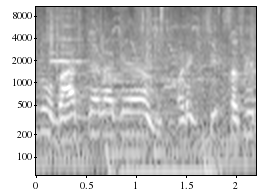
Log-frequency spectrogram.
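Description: People's voices over background music.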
